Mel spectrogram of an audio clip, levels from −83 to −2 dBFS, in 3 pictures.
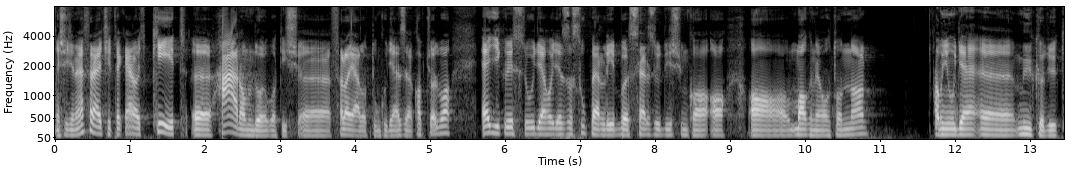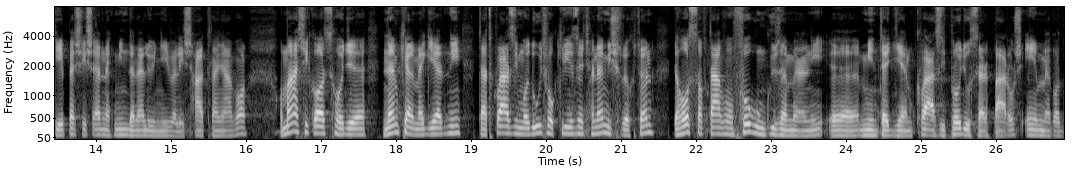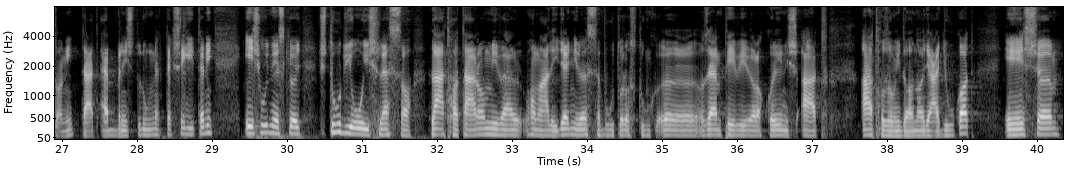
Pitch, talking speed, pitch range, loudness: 120 Hz, 150 wpm, 110-135 Hz, -22 LUFS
